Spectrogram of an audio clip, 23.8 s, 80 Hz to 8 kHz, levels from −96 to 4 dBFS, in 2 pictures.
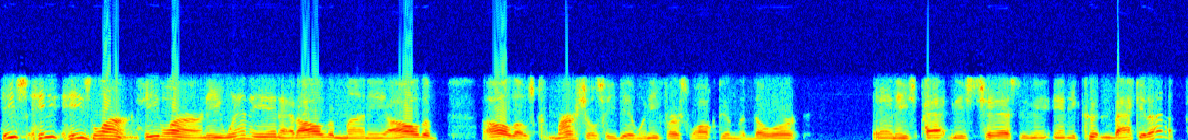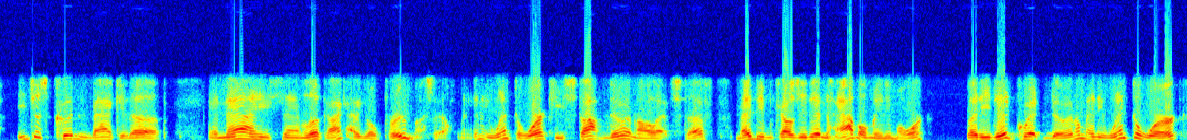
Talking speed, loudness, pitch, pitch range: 215 wpm, -16 LUFS, 135 Hz, 115-155 Hz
